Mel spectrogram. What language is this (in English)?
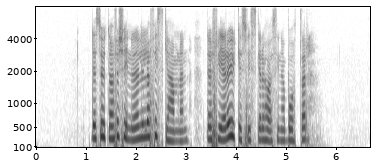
Swedish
